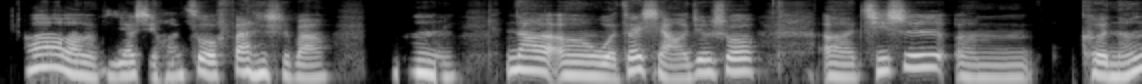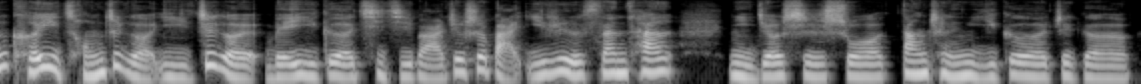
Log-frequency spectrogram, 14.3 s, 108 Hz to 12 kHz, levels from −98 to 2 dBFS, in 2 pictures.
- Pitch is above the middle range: No, medium, 180 Hz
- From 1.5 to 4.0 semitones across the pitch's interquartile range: No, average, 4.4 semitones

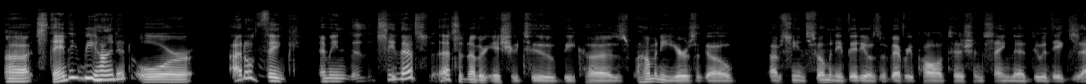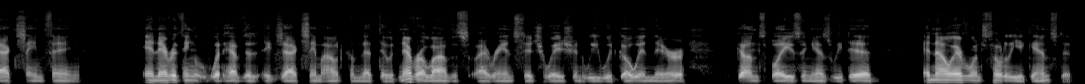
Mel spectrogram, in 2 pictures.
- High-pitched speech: No, very low, 90 Hz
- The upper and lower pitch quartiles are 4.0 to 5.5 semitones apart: Yes, average, 4.5 semitones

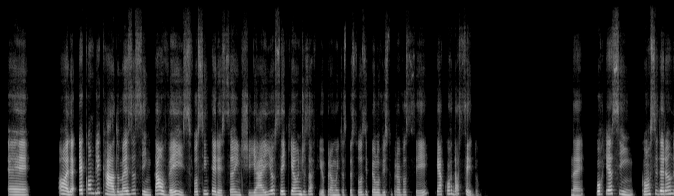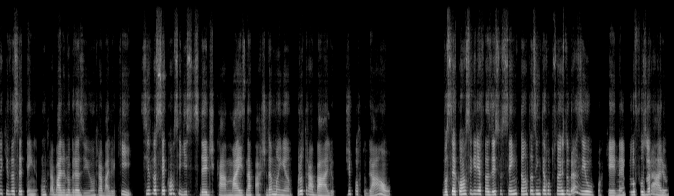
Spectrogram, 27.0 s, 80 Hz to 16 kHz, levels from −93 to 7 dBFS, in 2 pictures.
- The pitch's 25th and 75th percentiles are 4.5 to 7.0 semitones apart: Yes, average, 5.2 semitones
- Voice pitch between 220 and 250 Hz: Yes, high, 230 Hz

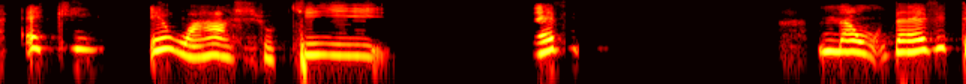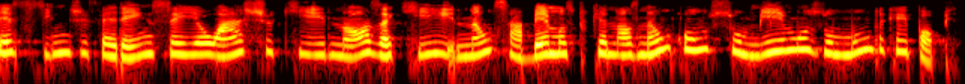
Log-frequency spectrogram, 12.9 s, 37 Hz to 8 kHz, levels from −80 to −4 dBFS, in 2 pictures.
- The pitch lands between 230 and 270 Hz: Yes, very high, 265 Hz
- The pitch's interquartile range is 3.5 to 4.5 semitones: Yes, average, 4.2 semitones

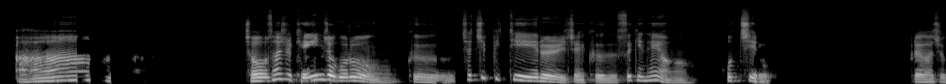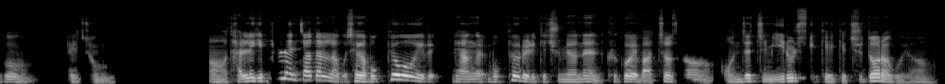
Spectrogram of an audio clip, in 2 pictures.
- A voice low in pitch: Yes, low, 130 Hz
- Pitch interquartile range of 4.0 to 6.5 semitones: No, wide, 8.1 semitones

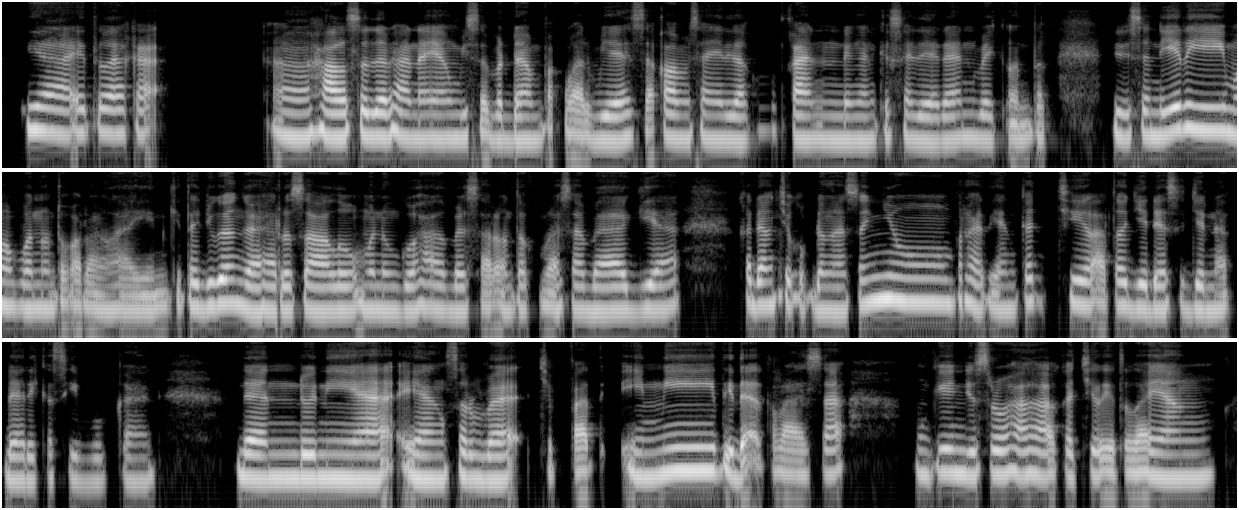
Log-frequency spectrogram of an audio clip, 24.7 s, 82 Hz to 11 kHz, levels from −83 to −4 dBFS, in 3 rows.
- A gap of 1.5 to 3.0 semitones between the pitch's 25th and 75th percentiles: Yes, narrow, 2.6 semitones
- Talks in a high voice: Yes, high, 200 Hz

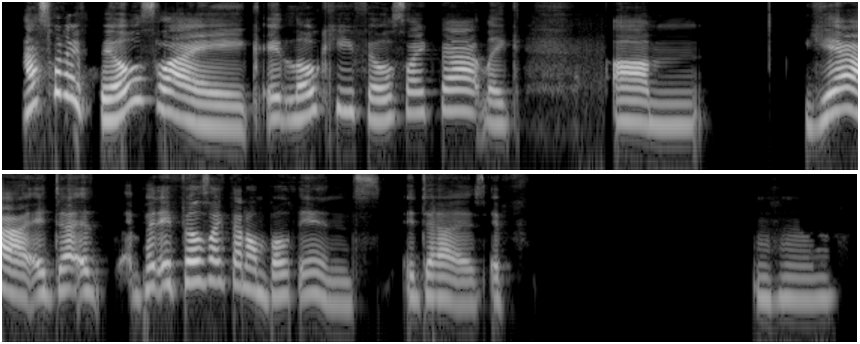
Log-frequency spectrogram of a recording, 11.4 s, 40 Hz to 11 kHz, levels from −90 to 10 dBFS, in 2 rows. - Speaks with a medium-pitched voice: No, high, 205 Hz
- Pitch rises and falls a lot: Yes, wide, 7.0 semitones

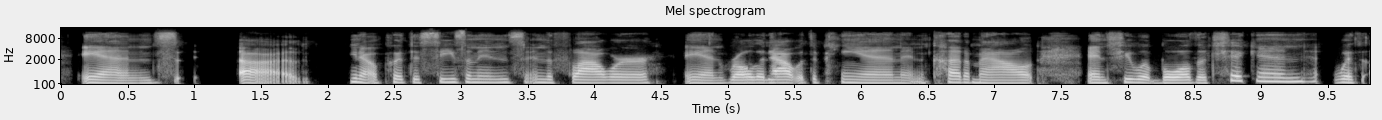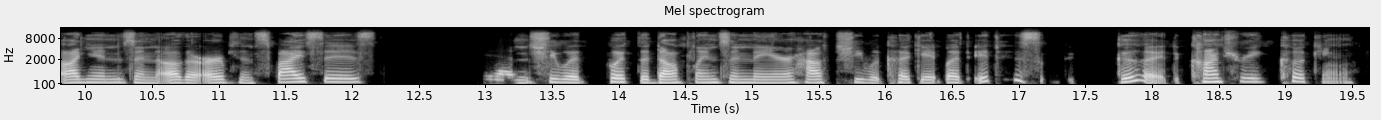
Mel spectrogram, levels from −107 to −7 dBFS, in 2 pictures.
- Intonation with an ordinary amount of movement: Yes, average, 3.0 semitones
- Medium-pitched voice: No, high, 195 Hz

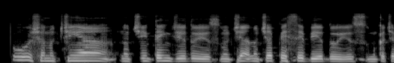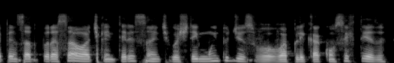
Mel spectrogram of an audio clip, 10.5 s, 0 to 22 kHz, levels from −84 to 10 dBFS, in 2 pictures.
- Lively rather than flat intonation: No, average, 3.3 semitones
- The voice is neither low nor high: Yes, medium, 145 Hz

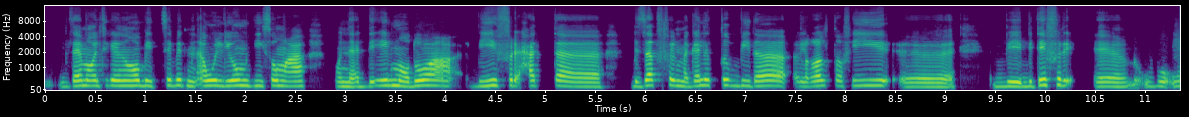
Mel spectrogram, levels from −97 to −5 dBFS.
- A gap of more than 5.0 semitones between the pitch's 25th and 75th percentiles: No, average, 2.8 semitones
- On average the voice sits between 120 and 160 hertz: No, high, 220 Hz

